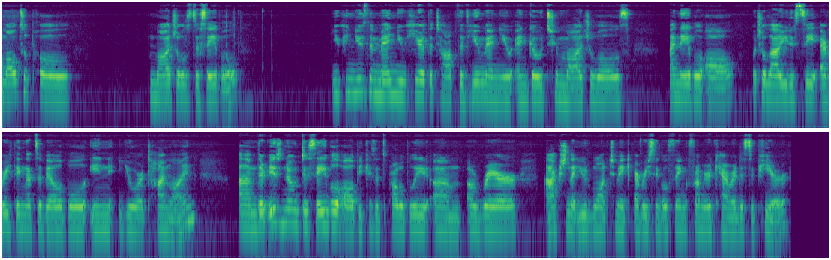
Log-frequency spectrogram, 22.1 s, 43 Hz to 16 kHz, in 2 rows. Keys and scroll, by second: 3.1 d.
